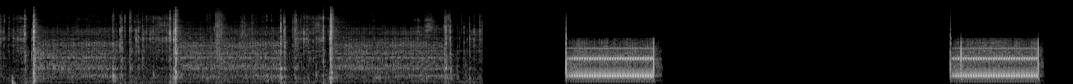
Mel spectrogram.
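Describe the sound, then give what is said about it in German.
Clattering clicks and handling noise from a telephone give way to two steady electronic ringing tones heard through the line, each about a second long with a pause between. “Ab ans grüne Telefon. Kannst du nicht anrufen.”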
